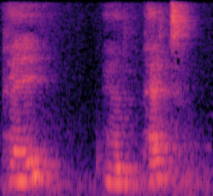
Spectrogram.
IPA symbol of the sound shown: p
